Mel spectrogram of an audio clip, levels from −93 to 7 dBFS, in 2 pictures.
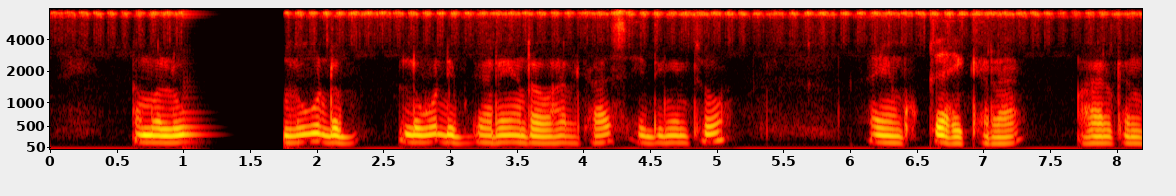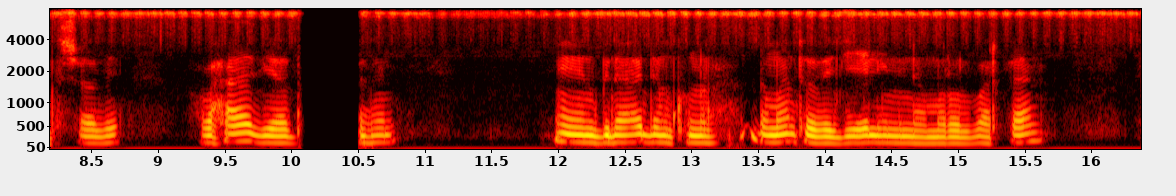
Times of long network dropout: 1.00-1.77, 10.05-10.52

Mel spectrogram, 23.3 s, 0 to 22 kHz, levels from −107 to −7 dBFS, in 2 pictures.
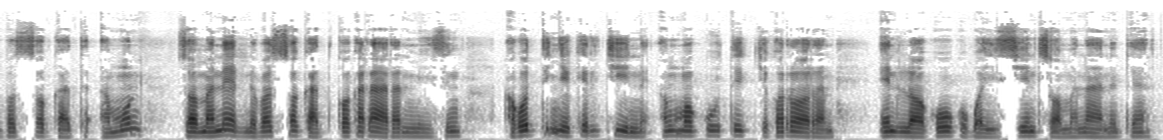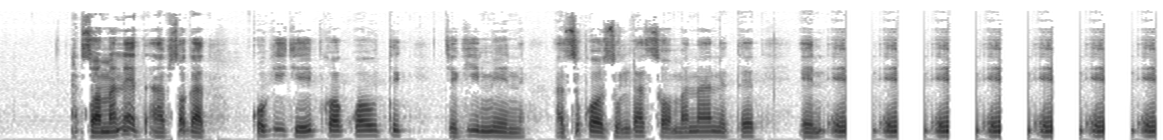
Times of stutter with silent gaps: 20.09-23.27

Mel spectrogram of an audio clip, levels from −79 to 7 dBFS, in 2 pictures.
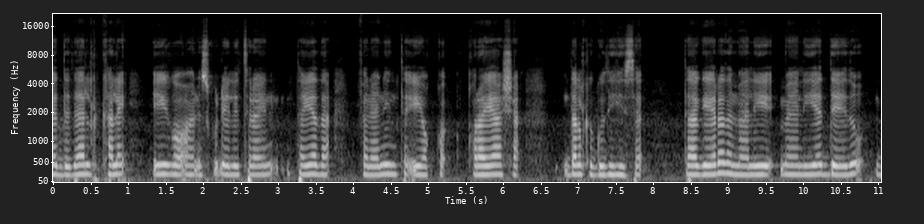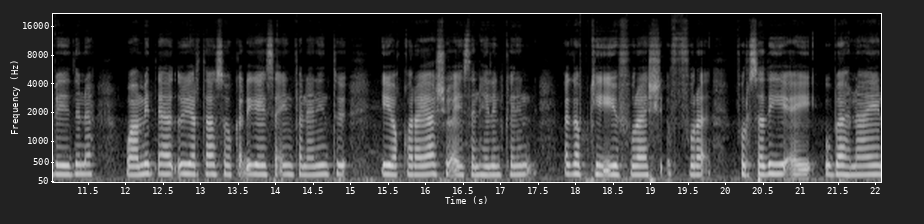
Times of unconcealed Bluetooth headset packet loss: none

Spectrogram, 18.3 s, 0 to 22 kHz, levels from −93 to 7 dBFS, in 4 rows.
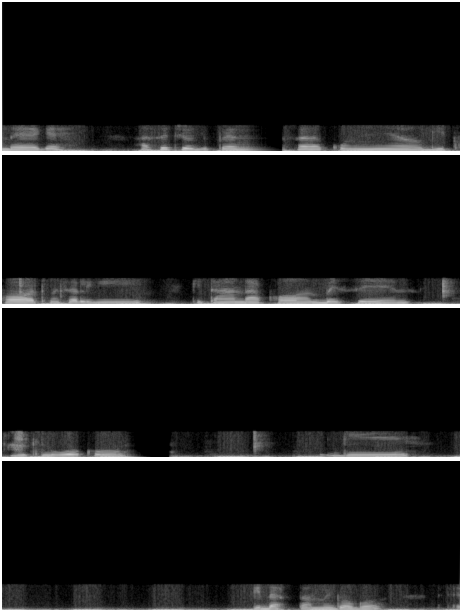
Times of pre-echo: none

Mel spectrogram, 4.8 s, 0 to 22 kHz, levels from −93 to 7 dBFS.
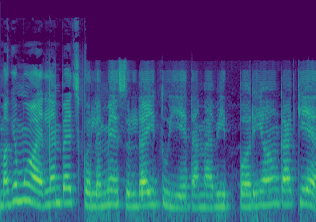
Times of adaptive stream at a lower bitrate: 1.29-4.75

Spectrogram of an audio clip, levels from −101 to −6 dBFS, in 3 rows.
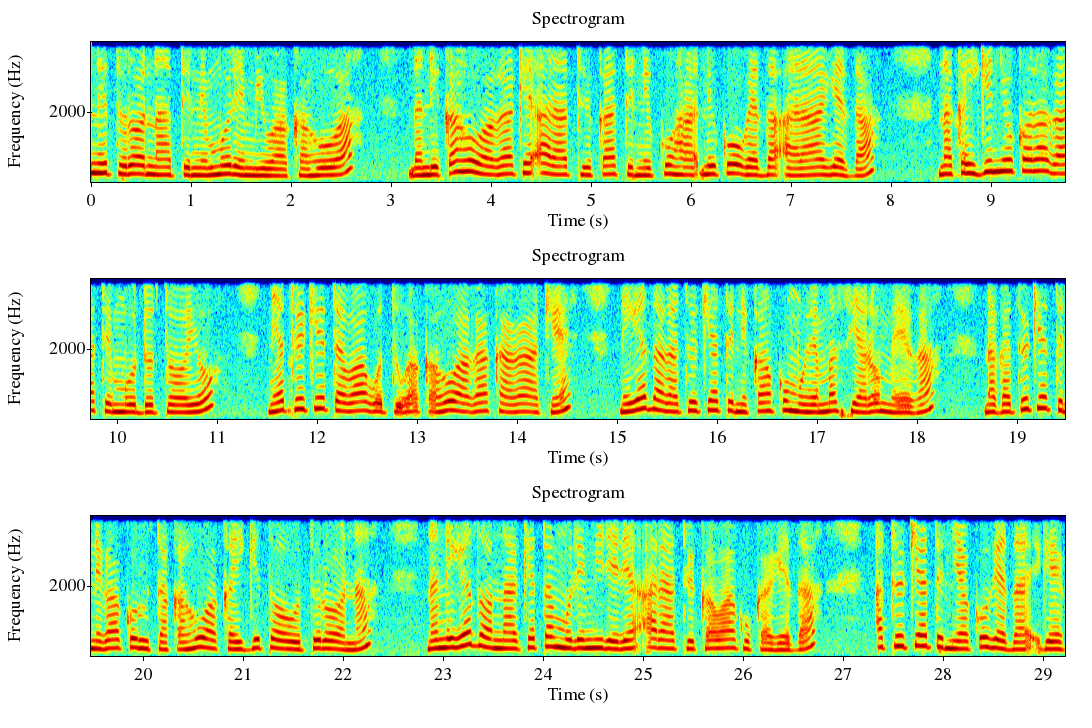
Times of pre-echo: none

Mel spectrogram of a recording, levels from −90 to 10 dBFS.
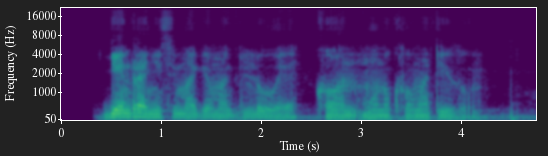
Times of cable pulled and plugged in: none

